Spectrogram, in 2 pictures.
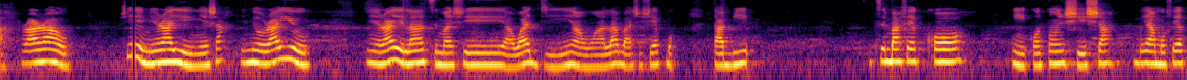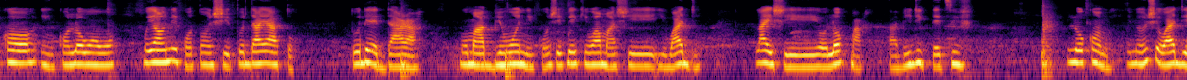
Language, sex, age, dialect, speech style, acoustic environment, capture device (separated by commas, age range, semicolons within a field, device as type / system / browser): Yoruba, female, 18-24, Nigeria - Lagos Yoruba, happy; excited; focused, people talking, mobile / Linux / Chrome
